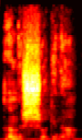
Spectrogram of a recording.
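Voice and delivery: a secret aside only you hear; inner whisper. Retold or imitated. Preacher voicing his private thought after the walk, whispered. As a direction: whisper it to yourself.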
